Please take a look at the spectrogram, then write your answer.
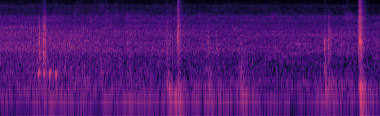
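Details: Mabe twin-tub washing machine on spin after greasing the squealing part: steady low hum of the spin drum running smoothly, no squeal, only a few small knocks.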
